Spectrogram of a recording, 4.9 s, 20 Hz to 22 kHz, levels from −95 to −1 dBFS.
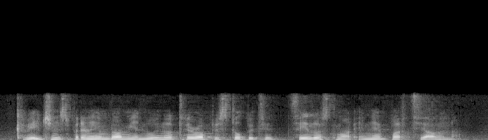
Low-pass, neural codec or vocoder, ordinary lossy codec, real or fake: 7.2 kHz; codec, 16 kHz, 1.1 kbps, Voila-Tokenizer; none; fake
